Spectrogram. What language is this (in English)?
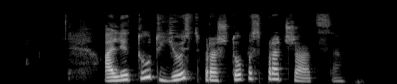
Belarusian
